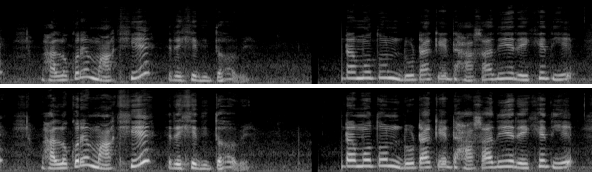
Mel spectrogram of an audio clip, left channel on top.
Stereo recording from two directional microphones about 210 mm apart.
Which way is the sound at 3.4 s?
45° right (ahead or behind).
